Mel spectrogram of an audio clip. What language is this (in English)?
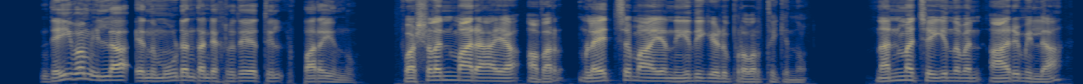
Malayalam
